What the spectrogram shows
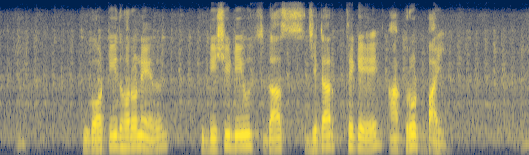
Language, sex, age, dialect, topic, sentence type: Bengali, male, 36-40, Western, agriculture, statement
